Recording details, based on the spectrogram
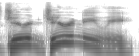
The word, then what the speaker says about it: Geronimi: Clyde Geronimo. – It's not Geronimo. It's Geronimi.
